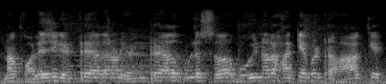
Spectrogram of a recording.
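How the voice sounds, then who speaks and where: A man's voice: on the high side, flat delivery, fast. A young man with a North Karnataka Kannada accent, acting out a playful comedy sketch with boastful banter.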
